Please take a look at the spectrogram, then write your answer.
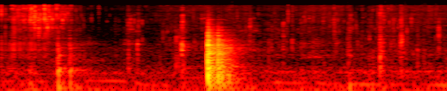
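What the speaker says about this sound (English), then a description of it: "And I'm gonna add some more water." Water is poured into injera dough in a bowl, a short splash and trickle with a sharper burst midway, followed by faint drips and quiet handling sounds.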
